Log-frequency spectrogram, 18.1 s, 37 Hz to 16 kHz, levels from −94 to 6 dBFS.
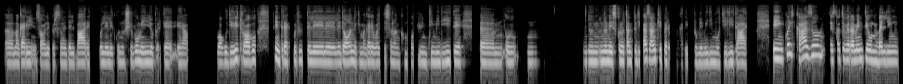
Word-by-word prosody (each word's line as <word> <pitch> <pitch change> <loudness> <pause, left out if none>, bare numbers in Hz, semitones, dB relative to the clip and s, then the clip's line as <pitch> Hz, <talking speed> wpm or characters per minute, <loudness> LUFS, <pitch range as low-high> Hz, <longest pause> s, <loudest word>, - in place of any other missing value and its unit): uhm, 170 -1 -2
magari, 180 +1 -1
non - - -10
so, 170 -1 -5
le 165 0 -3
persone 170 +1 -7
del 170 0 -4
bar, 175 0 +4 0.2
quelle 180 0 -2
le 175 - -2
conoscevo 180 +2 -3
meglio 185 -1 +1
perché 170 0 -6
era, 170 -1 -4 0.6
luogo 180 0 -1
di 185 +1 -3
ritrovo, 210 -2 +3 0.4
mentre 195 -4 +4
ecco, 185 +1 -5
tutte 200 0 -3
le 185 -1 +3
le 180 -1 +1
le 180 +1 -2
donne 185 0 +2
che 180 - -13
magari 180 +1 -1
a - - -4
volte, 175 0 -6
sono 180 -2 -6
anche 170 -1 -10
un 175 - -7
po' 175 - -8
più - - -10
intimidite, 180 +1 -1 0.4
ehm, 175 -1 -1
o - - -1 0.4
n 180 0 -8 1.0
non 190 -1 +2
non 195 0 +5
escono 190 +1 +3
tanto 195 0 0
di 190 - -5
casa 215 0 +3
anche 215 +2 +2
per 190 -3 -1
magari 165 0 -13
problemi 170 -1 -4
di 180 +1 -3
motilità, 175 0 0
e - - -4 0.5
e 235 - +7
in 225 -1 +4
quel 325 +4 +3
caso, 290 +3 +4
è 210 - -3
stato 225 +2 -2
veramente 215 +1 +5
un 200 -2 +4
bell'in 190 0 +2
185 Hz, 195 wpm, -23 LUFS, 175-195 Hz, 1.0 s, e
